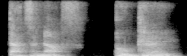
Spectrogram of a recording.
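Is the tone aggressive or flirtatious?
aggressive. It is said in an aggressive, hostile tone. "you can say it aggressively"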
